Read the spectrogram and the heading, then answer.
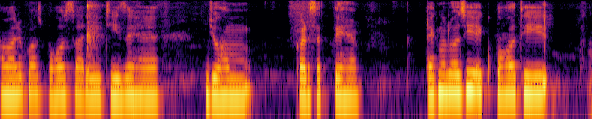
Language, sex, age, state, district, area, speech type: Urdu, female, 18-30, Bihar, Khagaria, rural, spontaneous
